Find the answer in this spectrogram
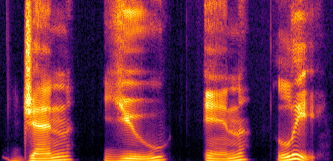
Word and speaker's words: genuinely: This is a bit longer, so let's break it down syllable by syllable. Ooh, this one sounds like fancy, but it's really useful. It is. We'll go slow. Jen U in Lee. Gen U in Lee.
